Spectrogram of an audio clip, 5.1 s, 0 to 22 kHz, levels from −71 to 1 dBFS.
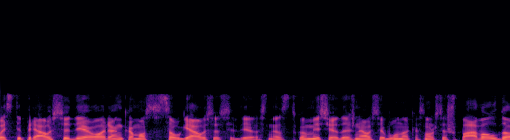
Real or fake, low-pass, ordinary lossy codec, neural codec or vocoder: real; 7.2 kHz; MP3, 64 kbps; none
